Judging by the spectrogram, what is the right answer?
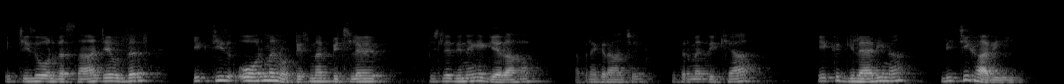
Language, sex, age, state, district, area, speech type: Dogri, male, 18-30, Jammu and Kashmir, Jammu, urban, spontaneous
